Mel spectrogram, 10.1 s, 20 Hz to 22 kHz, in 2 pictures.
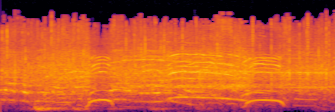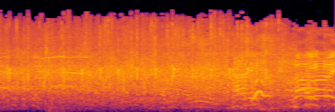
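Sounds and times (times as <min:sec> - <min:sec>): audience applauding: 0:00.0 - 0:10.0.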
